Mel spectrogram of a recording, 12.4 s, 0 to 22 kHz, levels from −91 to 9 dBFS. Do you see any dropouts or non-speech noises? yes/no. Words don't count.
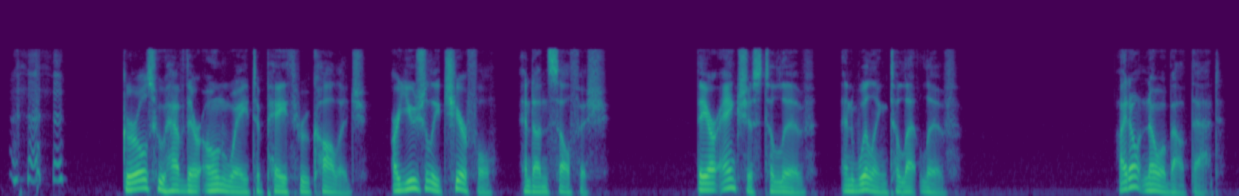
yes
